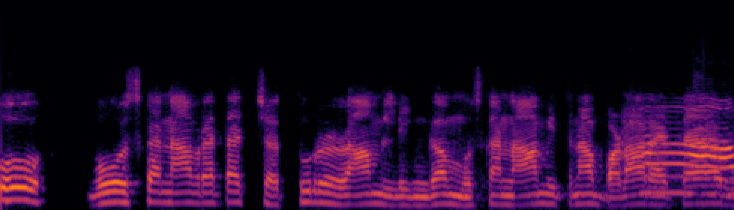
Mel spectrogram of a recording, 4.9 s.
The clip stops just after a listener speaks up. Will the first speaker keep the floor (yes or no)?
no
